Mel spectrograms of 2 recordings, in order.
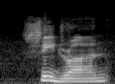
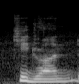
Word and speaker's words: Kedron: Uh, he went forth with his disciples over the book Cedron or Kedron, depending on how whether you pronounce the capital C as a as a K sound or an S sound. Um, I've heard it both pronounced both ways.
